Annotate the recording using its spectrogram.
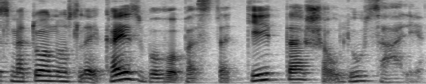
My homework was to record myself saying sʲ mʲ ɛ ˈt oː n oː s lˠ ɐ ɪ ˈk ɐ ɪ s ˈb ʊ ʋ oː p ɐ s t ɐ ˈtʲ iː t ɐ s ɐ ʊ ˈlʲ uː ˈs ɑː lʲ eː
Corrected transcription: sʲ mʲ ɛ ˈt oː n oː s lˠ ɐ ɪ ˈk ɐ ɪ s ˈb ʊ ʋ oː p ɐ s t ɐ ˈtʲ iː t ɐ ʃ ɐ ʊ ˈlʲ uː ˈs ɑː lʲ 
